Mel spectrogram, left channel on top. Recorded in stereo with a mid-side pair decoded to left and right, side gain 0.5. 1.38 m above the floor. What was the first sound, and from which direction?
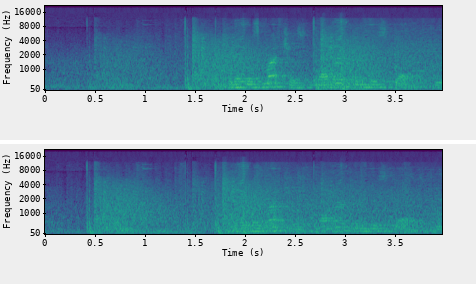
A man speaking, 60° left.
